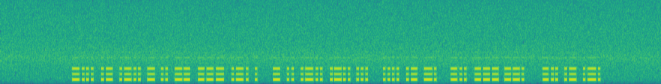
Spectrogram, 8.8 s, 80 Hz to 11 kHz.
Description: Morse code, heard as a keyed tone, hand-sent with a bug key, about 40 wpm, 710 Hz. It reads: BALTIMORE TILLS HAN DOG DAR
